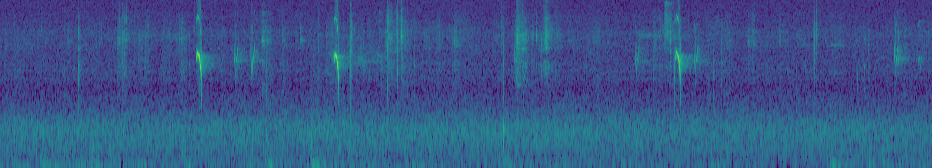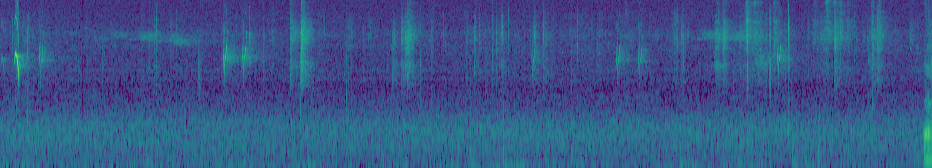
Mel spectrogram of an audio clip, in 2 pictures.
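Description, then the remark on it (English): A wild bird up in a big pine tree above a net gives short, high chirps at irregular intervals, some single and some in quick pairs, over a steady low hiss of background noise. No one speaks. “So recording, this is the vocalizations of a wild bird that's here up in the big pine tree above the net.”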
